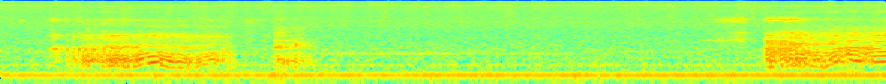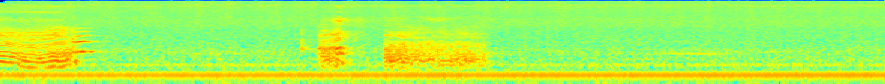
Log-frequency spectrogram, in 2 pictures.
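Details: Small female Chihuahua indoors, up on a chair and afraid to jump down to fetch her toy from the floor. She makes wavering, whiny harmonic whimpers in three bursts, with the longest near the middle, over a steady electrical hum.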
